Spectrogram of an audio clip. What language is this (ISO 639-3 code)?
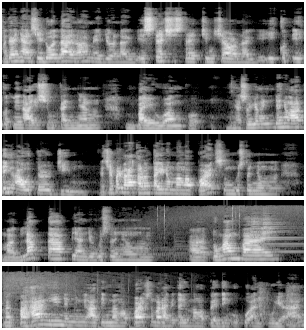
fil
